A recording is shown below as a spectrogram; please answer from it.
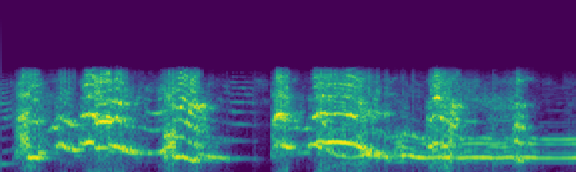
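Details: English Mastiff male joining dogs heard howling outside, a rottweiler howling along in the background; loud, drawn-out, quavering howls that slide downward, rising and falling in repeated surges with overlapping voices.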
